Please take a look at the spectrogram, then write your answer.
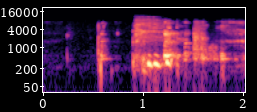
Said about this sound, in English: Coughs.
